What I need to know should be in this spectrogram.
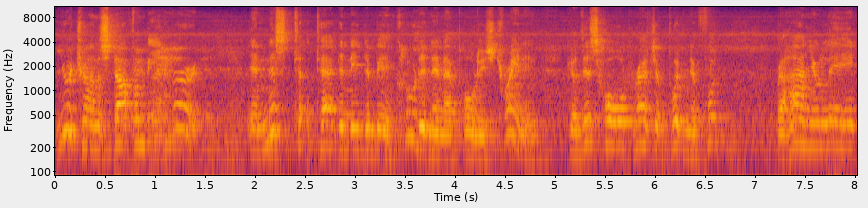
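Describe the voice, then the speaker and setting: A man's high voice at a fairly quick pace with very wide pitch swings, plus noticeable background noise and audible room echo. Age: 70s. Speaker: radio talk show host. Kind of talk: panel discussion.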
